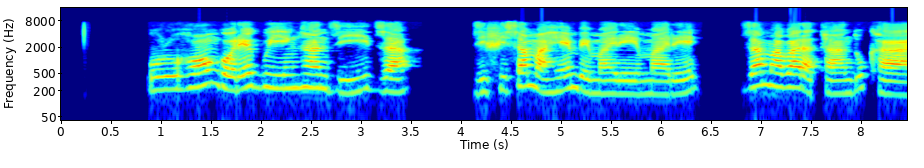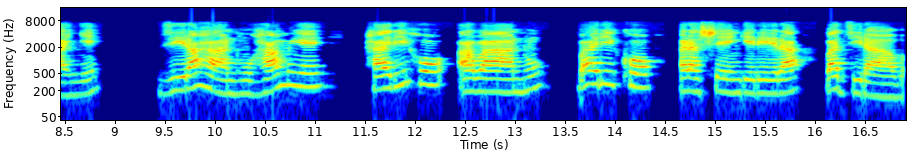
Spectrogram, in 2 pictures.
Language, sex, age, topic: Rundi, female, 25-35, agriculture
